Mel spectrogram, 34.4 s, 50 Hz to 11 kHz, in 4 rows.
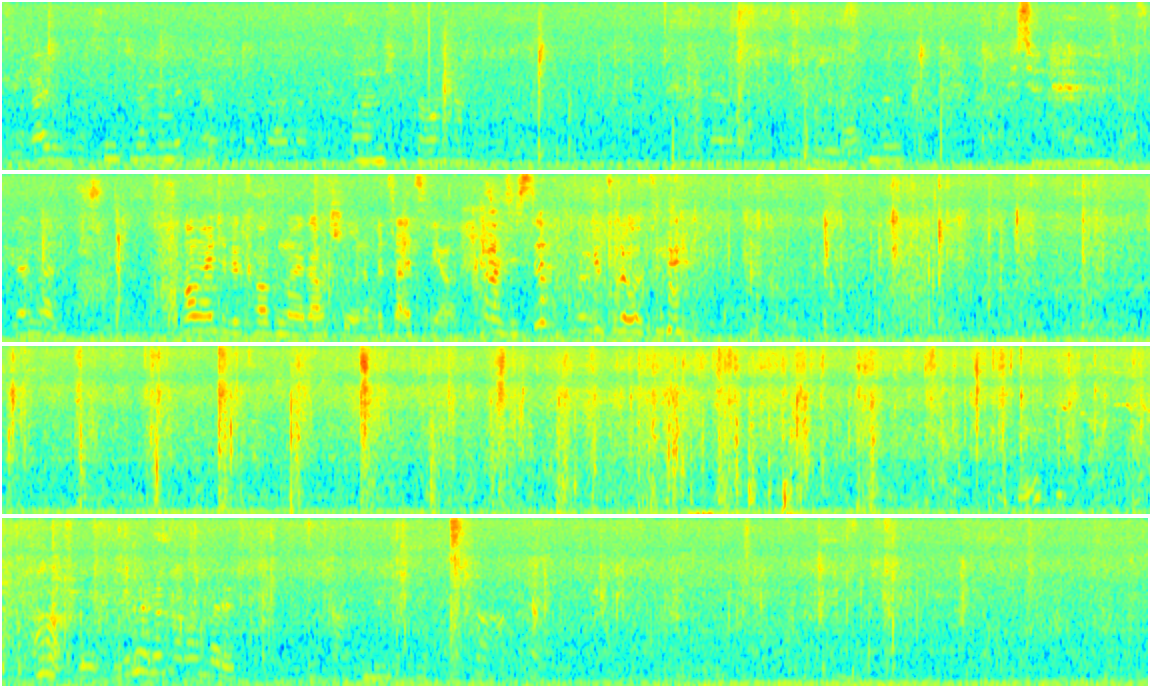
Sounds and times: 0.0s diesel engine of a ferry 34.4s
0.0s hikers passing by 34.4s

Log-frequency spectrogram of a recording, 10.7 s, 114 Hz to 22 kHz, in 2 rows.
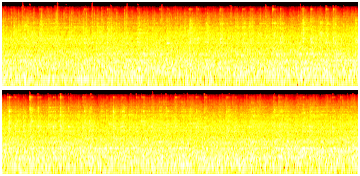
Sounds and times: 0.0s machine 10.6s

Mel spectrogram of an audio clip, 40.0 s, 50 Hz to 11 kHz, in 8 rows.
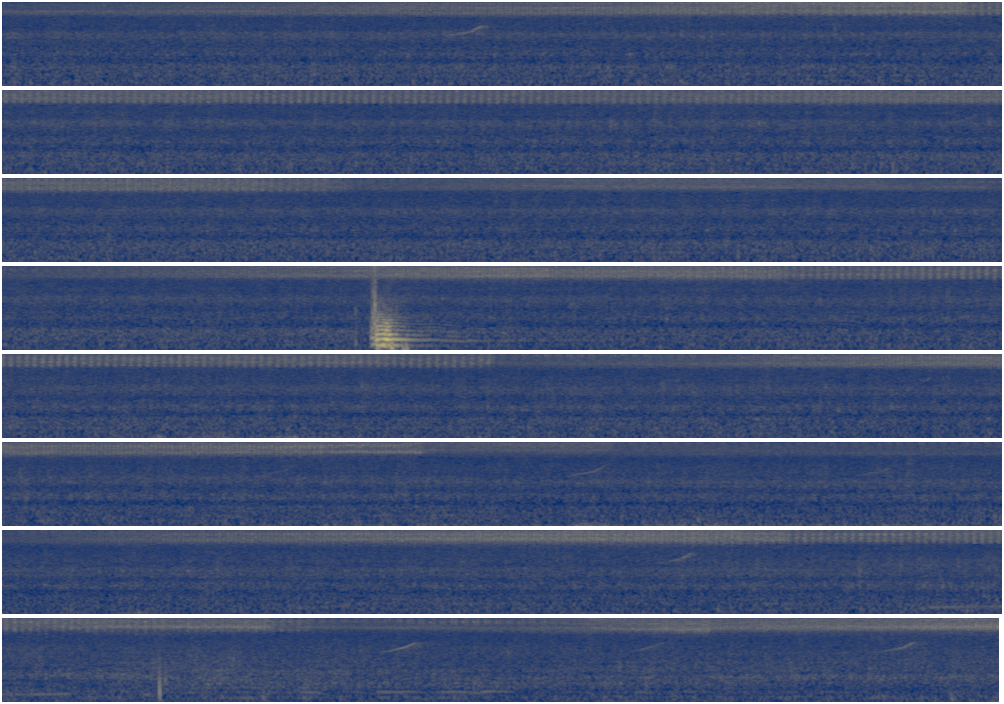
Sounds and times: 0.0s side creek 17.0s
16.7s Bumblebee 18.2s
17.6s side creek 39.9s
32.8s Bumblebee 39.9s

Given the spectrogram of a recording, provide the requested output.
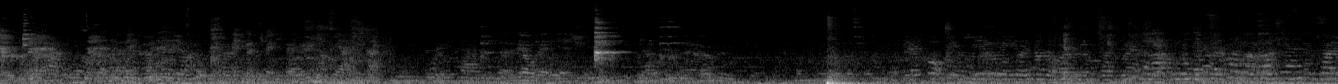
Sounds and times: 0.0s conversations of guests 13.3s

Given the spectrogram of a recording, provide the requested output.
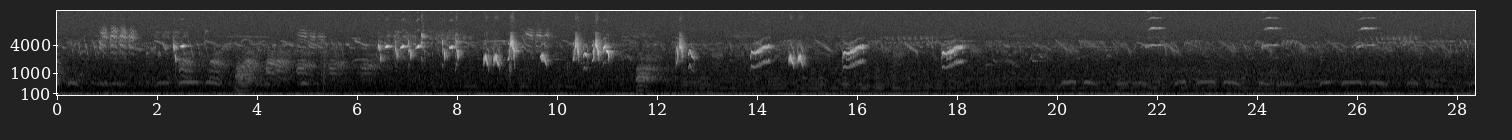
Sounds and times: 2.4s crow 6.5s
11.6s crow 12.5s

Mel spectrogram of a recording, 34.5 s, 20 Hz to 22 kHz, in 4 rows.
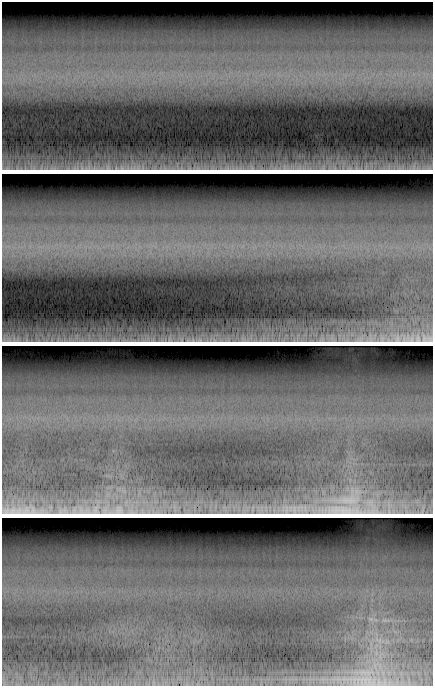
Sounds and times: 0.0s Cicada 34.4s
10.6s traffic sound 34.4s

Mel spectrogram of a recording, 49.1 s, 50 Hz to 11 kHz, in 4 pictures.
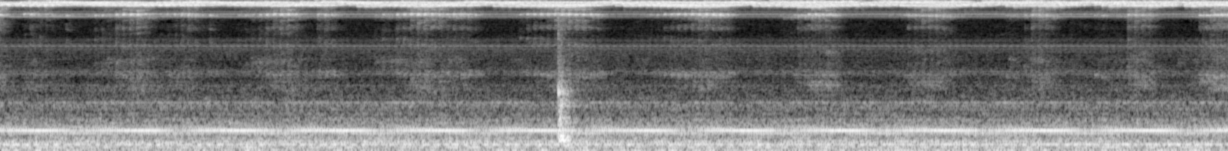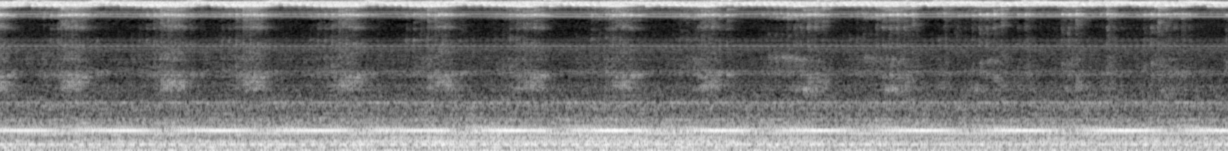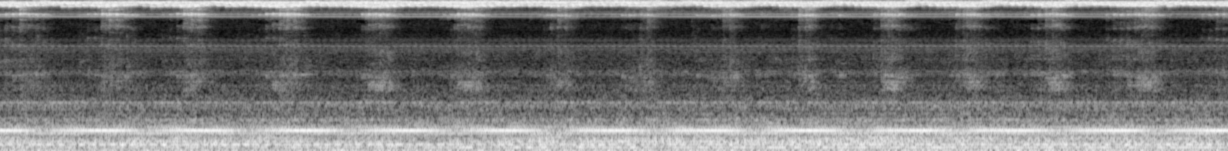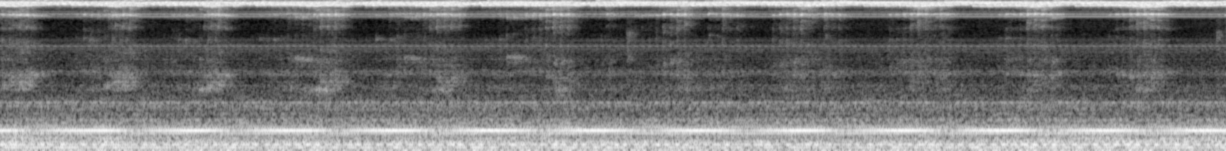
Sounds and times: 0.0s air conditioning 49.1s

